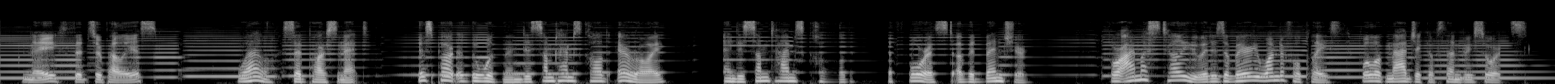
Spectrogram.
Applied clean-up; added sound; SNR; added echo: neural mask model RNNoise.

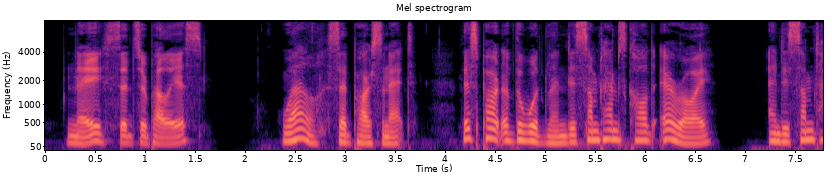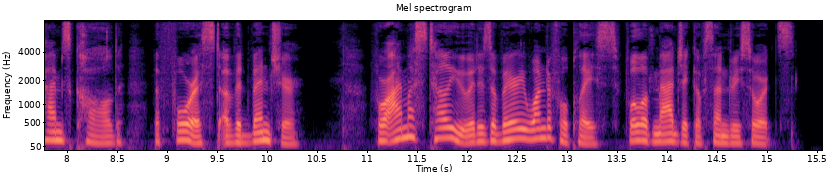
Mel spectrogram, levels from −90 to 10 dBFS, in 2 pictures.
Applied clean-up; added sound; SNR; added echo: none; none; none; none.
